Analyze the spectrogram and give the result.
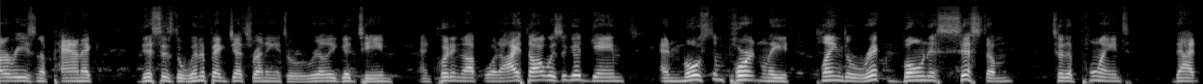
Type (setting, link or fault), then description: setting, busy venue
